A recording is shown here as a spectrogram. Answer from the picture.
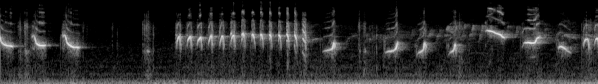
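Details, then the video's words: Song of a greater green leafbird, used to prompt caged birds to sing: a few downslurred whistles, then a long rapid trill of repeated notes, followed by varied swooping whistled notes. "Suara Cucak Hijau Biar cepat gancor"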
